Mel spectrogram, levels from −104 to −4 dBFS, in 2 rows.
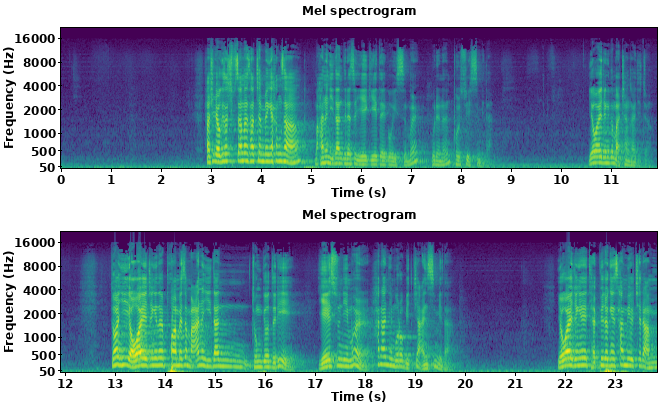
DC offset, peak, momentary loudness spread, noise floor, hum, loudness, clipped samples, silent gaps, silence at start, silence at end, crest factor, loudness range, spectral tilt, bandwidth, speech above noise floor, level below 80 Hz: under 0.1%; 0 dBFS; 17 LU; -46 dBFS; none; -17 LUFS; under 0.1%; none; 1.15 s; 0 s; 18 dB; 13 LU; -4.5 dB/octave; 15 kHz; 29 dB; -34 dBFS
